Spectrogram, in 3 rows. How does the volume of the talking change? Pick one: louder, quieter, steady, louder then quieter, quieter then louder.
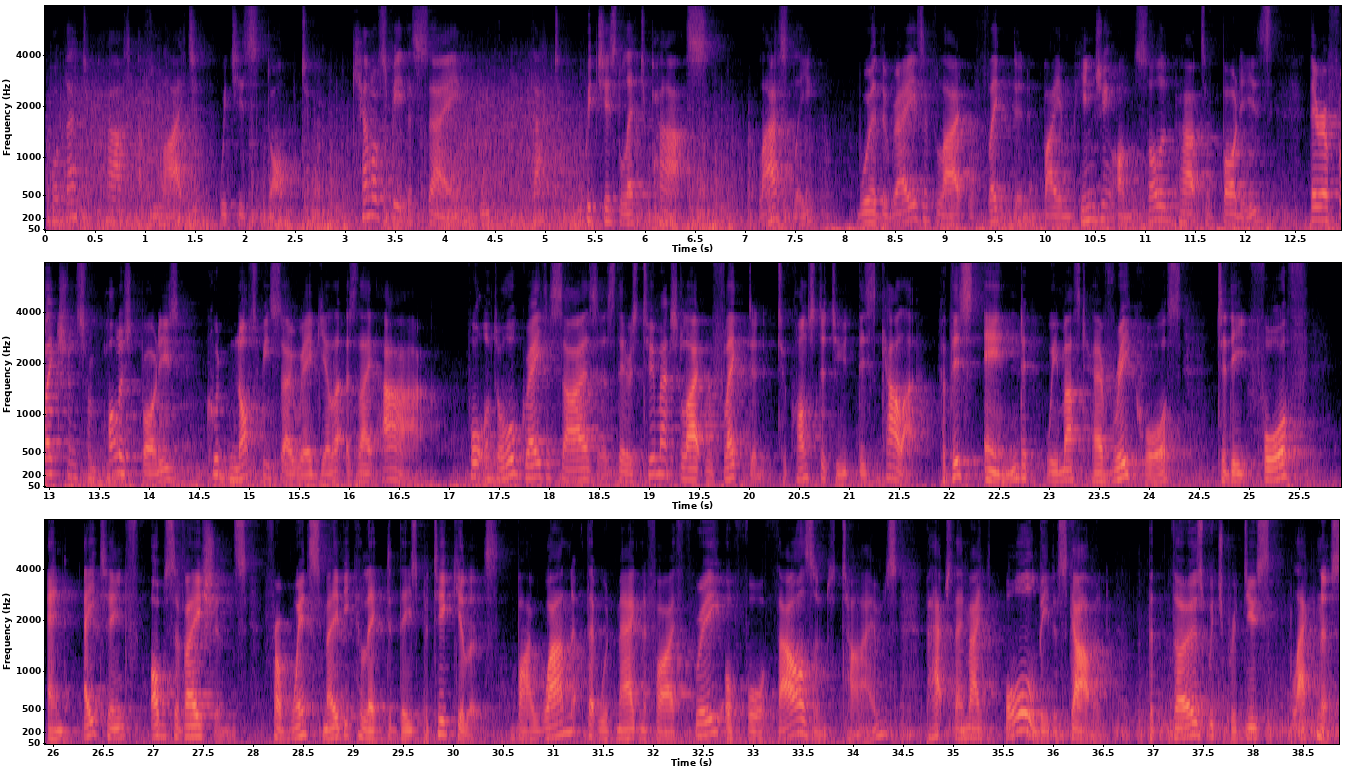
louder.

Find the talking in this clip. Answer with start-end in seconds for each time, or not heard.
0.1-38.8.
